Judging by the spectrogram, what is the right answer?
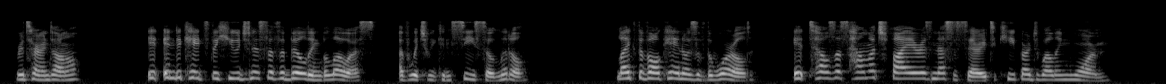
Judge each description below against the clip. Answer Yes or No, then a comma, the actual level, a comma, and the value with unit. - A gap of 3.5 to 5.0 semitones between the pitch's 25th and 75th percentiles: Yes, average, 4.6 semitones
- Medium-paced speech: Yes, average, 190 wpm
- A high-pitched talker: Yes, high, 235 Hz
